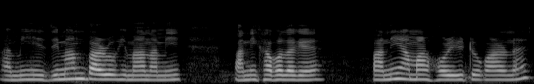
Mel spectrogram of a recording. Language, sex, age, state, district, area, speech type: Assamese, female, 30-45, Assam, Golaghat, urban, spontaneous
